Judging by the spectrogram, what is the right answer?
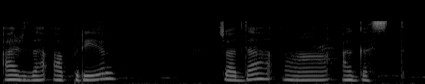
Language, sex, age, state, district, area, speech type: Kashmiri, female, 18-30, Jammu and Kashmir, Kupwara, rural, spontaneous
